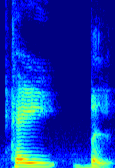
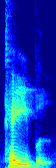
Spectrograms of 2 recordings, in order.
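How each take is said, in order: First: TABLE split as tay, pause, bl; syllable by syllable. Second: Said in the usual way. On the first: Shown as a demonstration. Teacher counts two mouth openings, syllable by syllable. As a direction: break "table" into two separate strokes. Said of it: "once I say tay". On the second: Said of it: "This is two syllables".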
